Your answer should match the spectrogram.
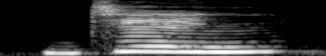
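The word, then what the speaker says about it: dzień: це вже в нас буде конь так само день кінь креска над буквою н робить з нею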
